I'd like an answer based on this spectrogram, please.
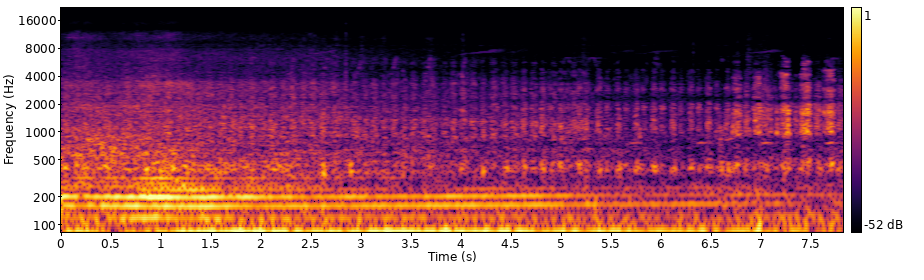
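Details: Rottweiler family after a fight, day 59: fast, even panting breaths that grow more distinct toward the end, over a constant low-pitched droning background.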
